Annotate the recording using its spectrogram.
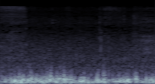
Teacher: Datangkan syiddah dulu, baru datangkan hams.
